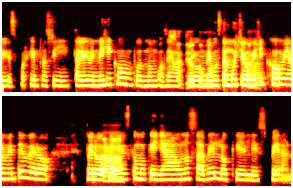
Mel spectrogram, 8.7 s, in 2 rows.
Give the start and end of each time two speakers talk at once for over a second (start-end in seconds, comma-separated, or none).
2.5-4.0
